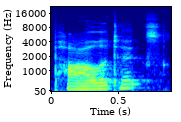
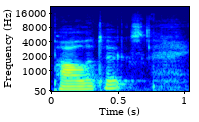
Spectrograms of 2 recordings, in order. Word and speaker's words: politics: Politics, politics, and not having any kind of E-like sound for these letter I's. Definitely a reduced I or in those. Letter S in politics says the S sound. It's after a voiceless consonant, so politics.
